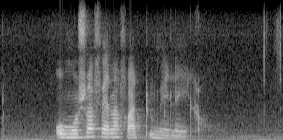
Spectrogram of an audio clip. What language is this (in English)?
Tswana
